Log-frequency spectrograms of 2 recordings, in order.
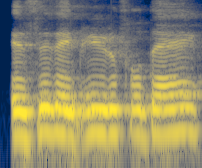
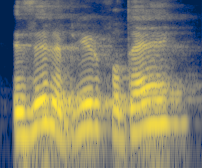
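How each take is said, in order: First: It is said slowly, timidly, in a sleepy voice. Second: It is said quickly, with rising excitement. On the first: "timidly ask with a sleep-strained voice" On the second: "gaining in tempo and excitement"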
